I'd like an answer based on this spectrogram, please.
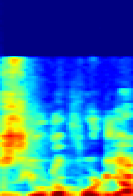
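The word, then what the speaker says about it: pseudopodia: अब स्यूडोपोडिया को false feed भी कहते हैं, ये पी से स्टार्ट होता है पर इसको स्यूडोपोडिया पढ़ते हैं, ठीक है, कंफ्यूज नहीं होना है, पी साइलेंट होता है, स्यूडोपोडिया, ठीक है।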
